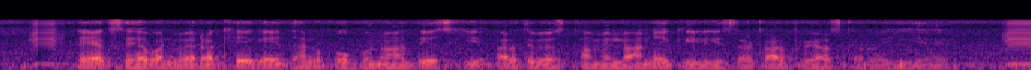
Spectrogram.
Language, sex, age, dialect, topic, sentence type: Hindi, male, 25-30, Kanauji Braj Bhasha, banking, statement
